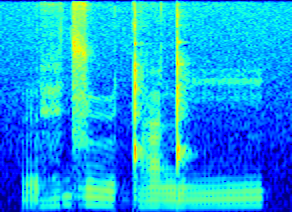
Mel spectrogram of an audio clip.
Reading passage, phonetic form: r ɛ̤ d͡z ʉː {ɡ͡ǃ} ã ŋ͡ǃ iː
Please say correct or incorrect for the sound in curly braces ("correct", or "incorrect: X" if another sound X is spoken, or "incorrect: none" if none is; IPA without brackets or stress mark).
correct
